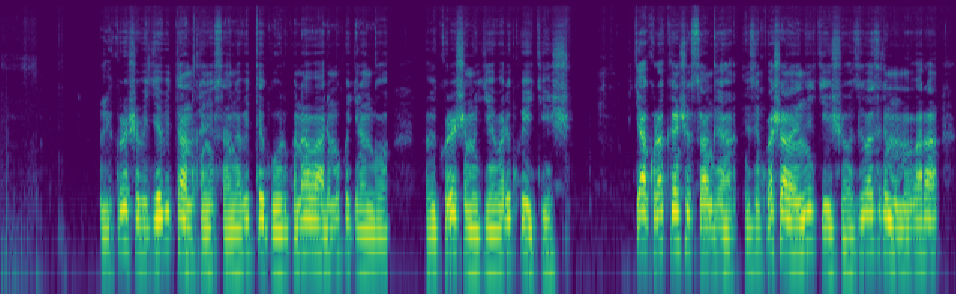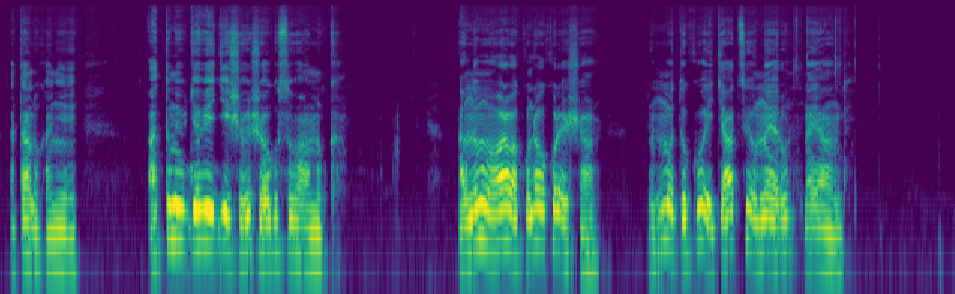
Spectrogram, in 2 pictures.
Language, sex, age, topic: Kinyarwanda, male, 18-24, education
